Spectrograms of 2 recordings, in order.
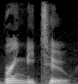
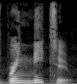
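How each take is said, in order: First: Said in the usual way. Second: "me" stressed in "Bring me two". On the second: Retold or imitated. Rival diner copying the order, stress on "me". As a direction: lean on "me", claiming the same order. Friend one-ups the same order.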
